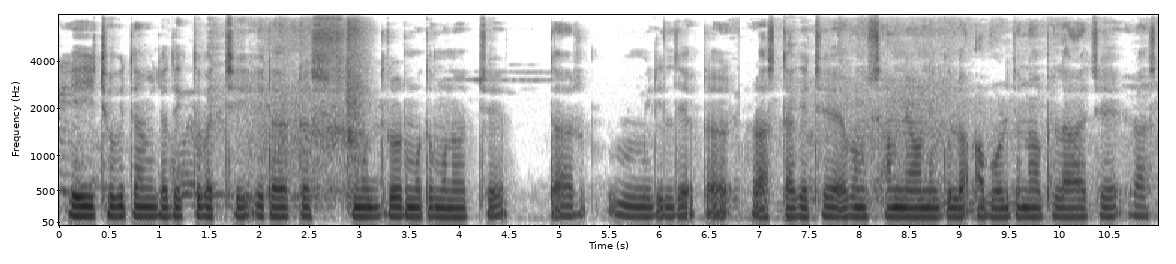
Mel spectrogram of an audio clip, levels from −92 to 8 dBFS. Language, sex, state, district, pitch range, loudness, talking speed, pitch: Bengali, male, West Bengal, Malda, 130-135 Hz, -16 LUFS, 140 wpm, 130 Hz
